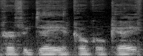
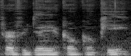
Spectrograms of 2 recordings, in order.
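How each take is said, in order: First: The last word rhymes with 'day', sounding like 'kay'. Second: The last word sounds like 'key', not rhyming. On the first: "theirs would kind of rhyme" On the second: "It wouldn't rhyme if it was"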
